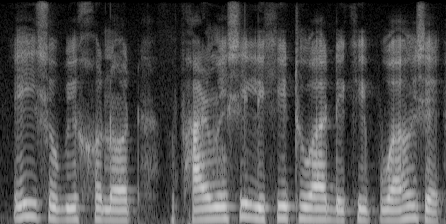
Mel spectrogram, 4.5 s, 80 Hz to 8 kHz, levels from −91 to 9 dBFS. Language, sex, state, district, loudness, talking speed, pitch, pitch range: Assamese, male, Assam, Sonitpur, -19 LUFS, 105 wpm, 145 Hz, 135-155 Hz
